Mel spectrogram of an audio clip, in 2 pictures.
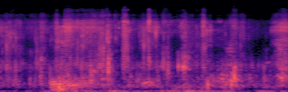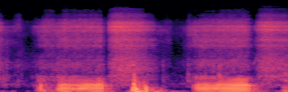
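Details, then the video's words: American Bully mother snoring as she sleeps while nursing her newborn puppies. Two long, low rumbling snores come in the second half, each lasting under a second. Soft shuffling and rustling fill the quieter start. "Newborn American Bully Puppies Feeding While Mom Snores"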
